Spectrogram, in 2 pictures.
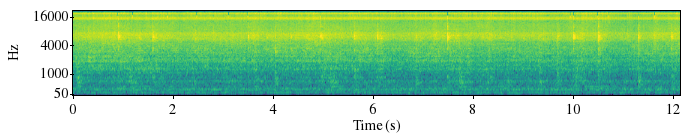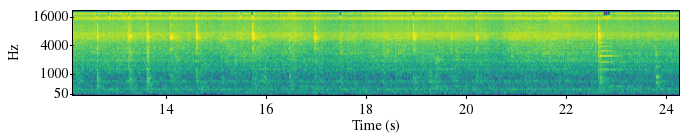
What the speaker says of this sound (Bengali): এবার আমি লবণ দিচ্ছি দিয়ে মশলাটা এবার আমি কষিয়ে নেবো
